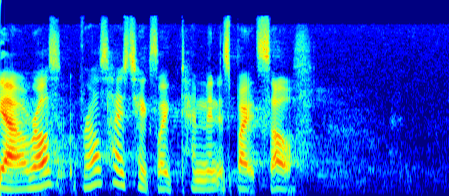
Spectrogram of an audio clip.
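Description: A woman speaks into a microphone in a large hall, her voice echoing.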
